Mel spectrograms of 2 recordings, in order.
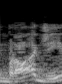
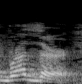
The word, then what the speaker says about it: brother: inglês com um gringo, e eu chegar para um gringo e dizer brode, ou brother, ele não vai entender isso. Eu tenho que falar a pronúncia certa, que é brother. É estranho, é difícil para brasileiro, porque nós não temos esse TH.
